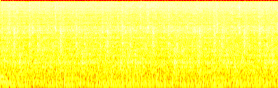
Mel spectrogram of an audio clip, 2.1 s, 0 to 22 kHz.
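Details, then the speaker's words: 1964 Dodge D100 slant six started after reinstalling the harmonic balancer and resetting the timing: slow, loping idle with each firing pulse easy to pick out, reading about 350 rpm; the idle speed is set too low. "okay the rpm i think is too low right now telling me"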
